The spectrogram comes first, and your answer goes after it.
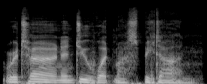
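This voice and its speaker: A man voicing a solemn otherworldly angel in a tabletop game, speaking in archaic, formal pronouncements with grave authority and a low, gravelly voice. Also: animated, measured pace.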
